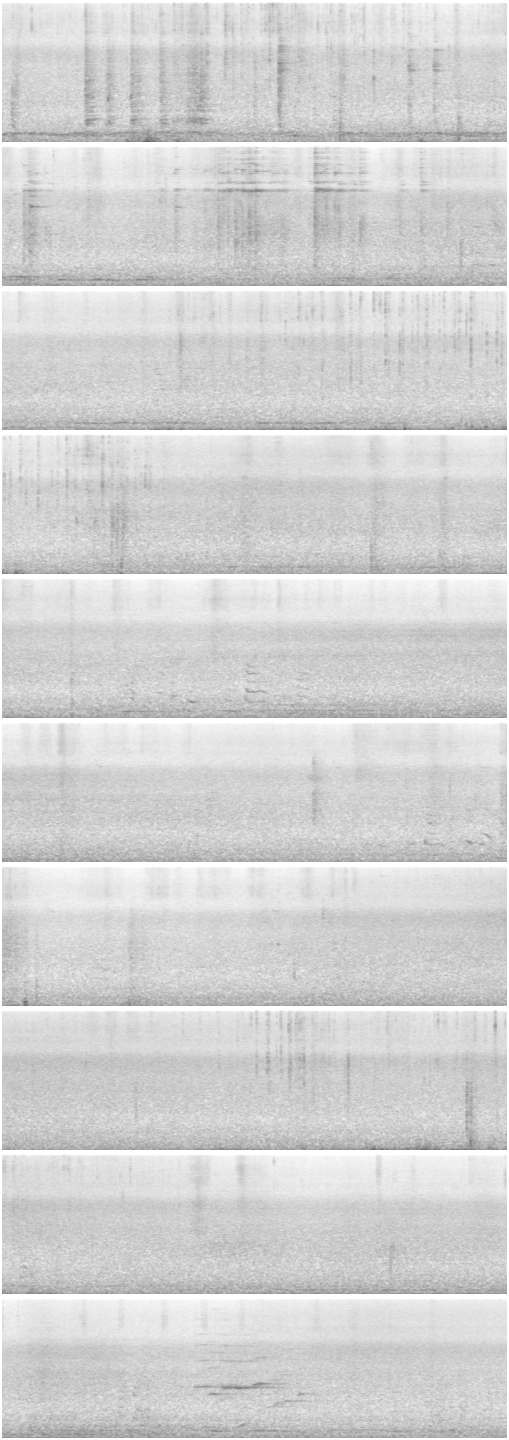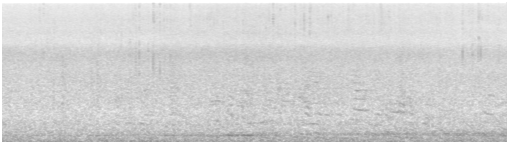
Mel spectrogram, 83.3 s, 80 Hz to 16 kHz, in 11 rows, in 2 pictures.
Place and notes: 長和公園, Hsinchu City - Walking in the Park
Walking in the Park, wind and Leaves, Dog, Binaural recordings, Sony PCM D100+ Soundman OKM II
